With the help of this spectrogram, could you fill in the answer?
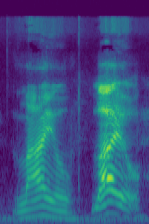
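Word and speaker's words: Lisle: Oh, tell them we're near Lyle. Is that one of those silent letter ones? Well, I just read Isle with an L. Lyle.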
